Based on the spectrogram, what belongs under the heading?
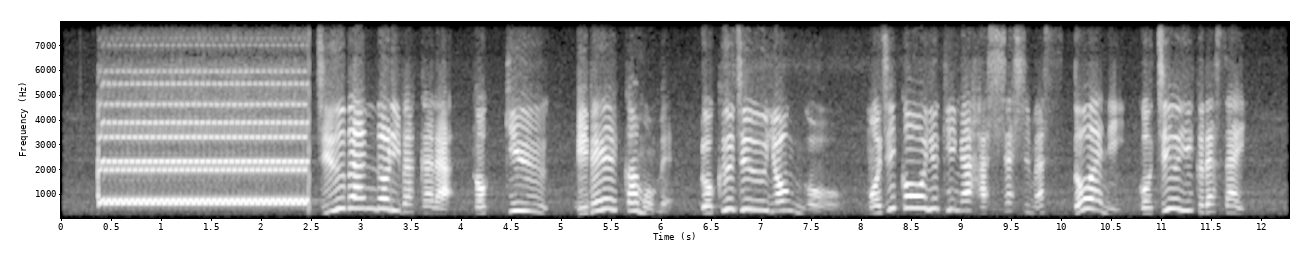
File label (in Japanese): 10番のりば発車放送; リレー特急; リレーかもめ64号 門司港行き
